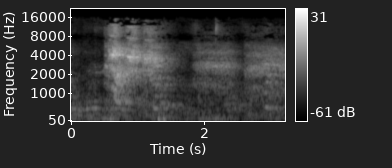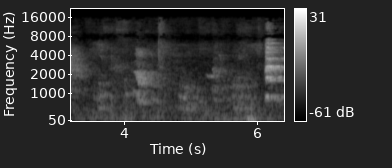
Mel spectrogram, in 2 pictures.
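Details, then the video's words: Sulphur-crested cockatoo giving one loud, harsh, raspy screech lasting about half a second, followed by quieter scratchy rasps and short clicking notes, ending with another brief harsh burst. "Sulphur Crested Cockatoo"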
